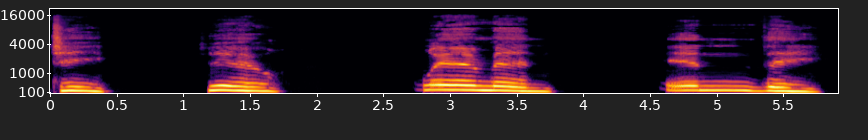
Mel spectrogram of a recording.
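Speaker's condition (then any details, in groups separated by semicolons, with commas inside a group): Parkinson's disease; about 9 years since diagnosis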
